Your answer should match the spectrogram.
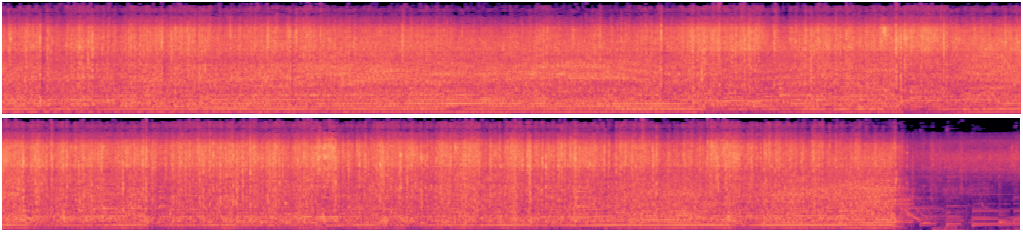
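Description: Makita cordless lawn mower running: a steady electric motor whine with the blade cutting dry grass. It cuts off suddenly near the end.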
